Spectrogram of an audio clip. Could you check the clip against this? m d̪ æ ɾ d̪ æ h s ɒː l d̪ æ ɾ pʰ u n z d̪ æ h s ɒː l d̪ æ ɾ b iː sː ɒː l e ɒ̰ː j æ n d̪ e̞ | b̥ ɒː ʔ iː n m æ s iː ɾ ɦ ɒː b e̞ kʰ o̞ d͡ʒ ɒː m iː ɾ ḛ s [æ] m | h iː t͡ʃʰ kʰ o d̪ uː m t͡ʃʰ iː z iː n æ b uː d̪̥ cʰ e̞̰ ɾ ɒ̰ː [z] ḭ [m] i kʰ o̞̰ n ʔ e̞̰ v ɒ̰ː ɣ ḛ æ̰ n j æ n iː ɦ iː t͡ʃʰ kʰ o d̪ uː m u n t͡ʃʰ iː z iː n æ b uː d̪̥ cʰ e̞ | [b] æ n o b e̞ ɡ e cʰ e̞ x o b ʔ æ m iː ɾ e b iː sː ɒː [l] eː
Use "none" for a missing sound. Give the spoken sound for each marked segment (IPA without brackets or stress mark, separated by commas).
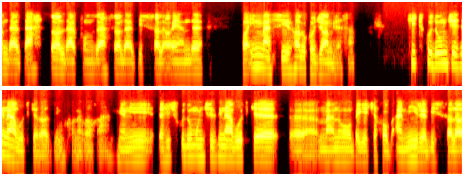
æ, z, m, m, l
